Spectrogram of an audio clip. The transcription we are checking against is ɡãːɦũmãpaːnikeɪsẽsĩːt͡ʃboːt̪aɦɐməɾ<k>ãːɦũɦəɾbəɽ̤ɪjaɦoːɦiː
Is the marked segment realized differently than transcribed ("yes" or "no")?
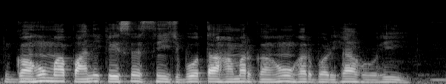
yes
